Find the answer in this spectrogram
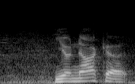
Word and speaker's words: Yonaka: country of the yakas yonaka is the way in which the poly pronounced ionian ionian Greeks in the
